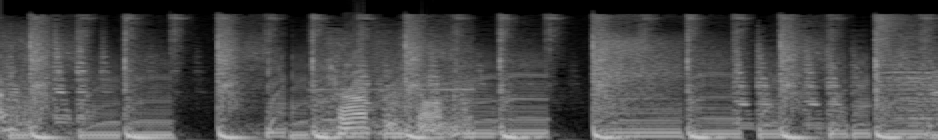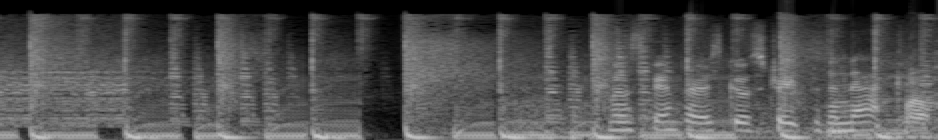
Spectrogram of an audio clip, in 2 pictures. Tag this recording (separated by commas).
Speech, Music, Disco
